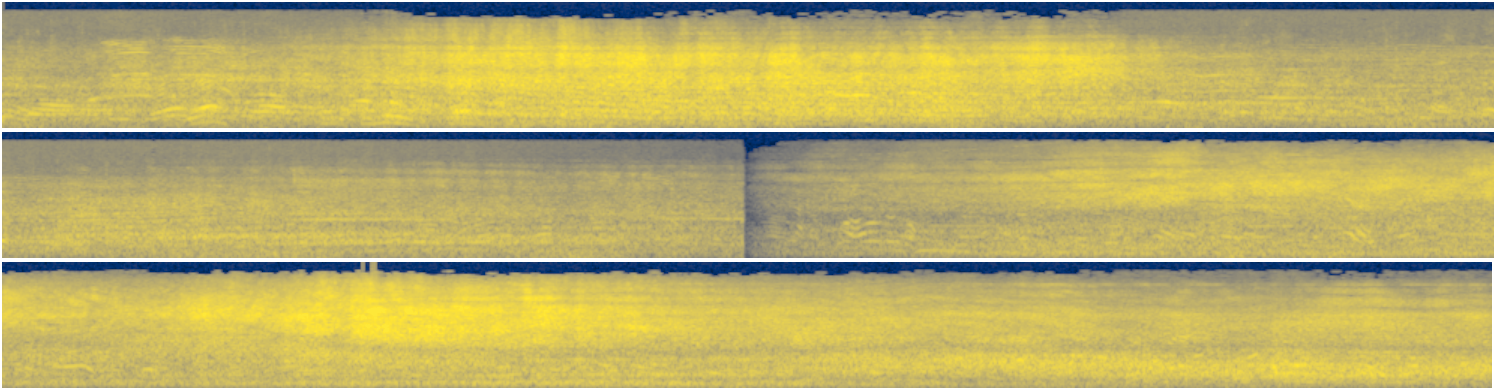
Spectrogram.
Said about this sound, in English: You can see these are model aircraft. They fly just like proper planes.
